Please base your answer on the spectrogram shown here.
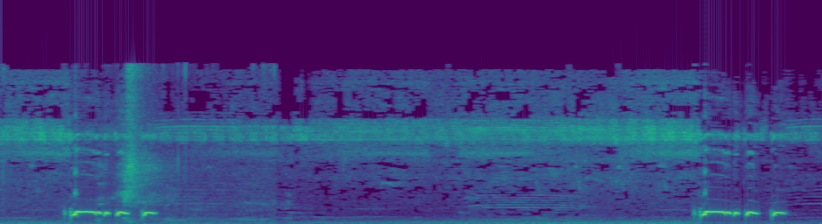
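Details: Local zebra dove (perkutut) in lively manggung song: two short bursts of three to four quick, rounded cooing notes at one steady pitch, about five seconds apart, with quiet low rumble and a faint steady high hiss between.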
